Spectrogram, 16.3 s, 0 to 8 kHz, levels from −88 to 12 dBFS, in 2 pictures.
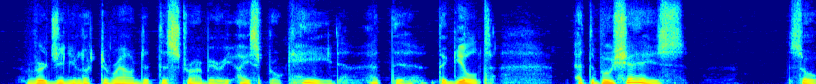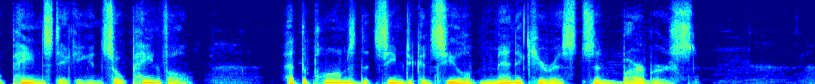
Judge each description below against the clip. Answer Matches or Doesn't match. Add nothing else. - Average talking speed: Doesn't match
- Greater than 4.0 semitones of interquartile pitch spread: Matches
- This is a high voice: Doesn't match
